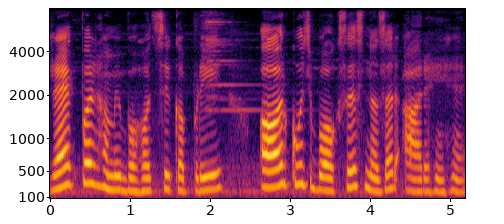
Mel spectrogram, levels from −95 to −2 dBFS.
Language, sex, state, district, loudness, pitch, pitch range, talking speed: Hindi, male, Chhattisgarh, Raipur, -19 LUFS, 215 Hz, 195-250 Hz, 150 wpm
